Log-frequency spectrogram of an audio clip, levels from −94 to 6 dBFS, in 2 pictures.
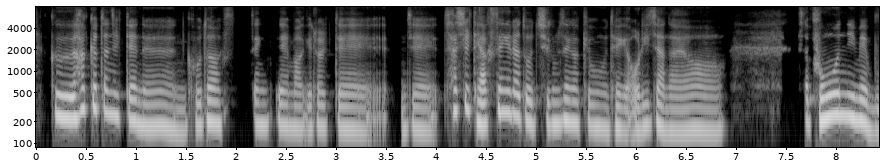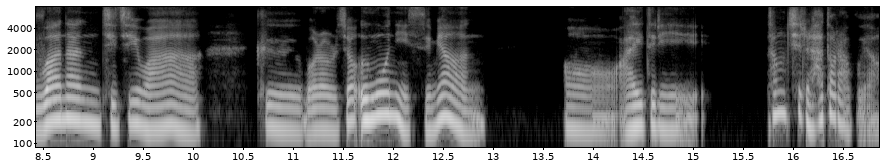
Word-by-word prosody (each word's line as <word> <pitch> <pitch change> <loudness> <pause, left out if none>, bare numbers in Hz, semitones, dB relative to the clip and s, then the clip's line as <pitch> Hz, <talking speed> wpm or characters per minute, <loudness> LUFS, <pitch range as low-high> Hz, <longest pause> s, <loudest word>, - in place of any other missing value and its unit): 그 230 -3 +5
학교 290 +6 +2
다닐 260 -4 0
때는 175 -7 0
고등학생 185 0 -3
때 175 -1 -1
막 165 -1 -4
이럴 170 +1 -3
때 160 -2 -3 0.3
이제 155 -1 -4
사실 280 +2 -1
대학생이라도 230 +2 +2
지금 185 0 -3
생각해 195 -1 +1
보면 165 -1 -2
되게 155 -1 -2
어리잖아요. 155 -2 -2 0.7
그래서 205 - -6
부모님의 225 -2 +6
무한한 195 +4 +4
지지와 165 -4 -2 0.5
그 155 -3 -3
뭐라 150 +2 -1
그러죠? 155 +7 -2
응원이 230 +1 +6
있으면 165 +3 -1 0.8
어 150 - -5
아이들이 170 +5 -1 0.7
성취를 245 -5 -1
하더라고요. 195 -4 -4
175 Hz, 275 characters per minute, -22 LUFS, 155-210 Hz, 0.8 s, 부모님의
